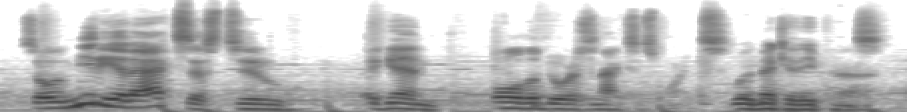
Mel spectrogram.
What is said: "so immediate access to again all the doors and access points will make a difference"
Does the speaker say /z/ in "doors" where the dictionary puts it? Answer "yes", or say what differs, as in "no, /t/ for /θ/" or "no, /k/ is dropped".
yes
